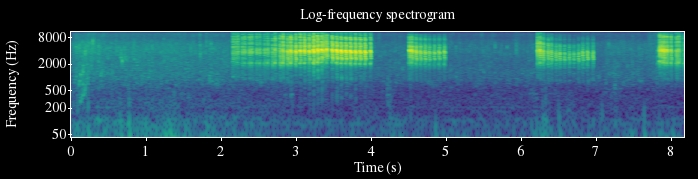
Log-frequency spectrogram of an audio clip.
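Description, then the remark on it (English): A belted kingfisher gives its harsh, metallic rattling call in several loud, rapid bursts of clicking notes, separated by short pauses, over a soft background of running water. “There's no other sound along a stream or waterway quite like the reverberating metallic call of a belted kingfisher.”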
